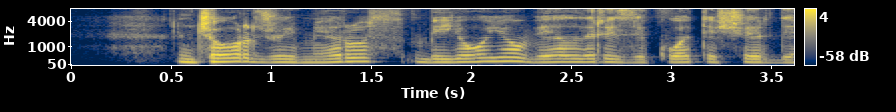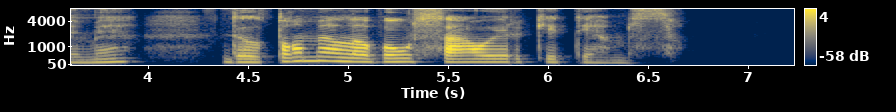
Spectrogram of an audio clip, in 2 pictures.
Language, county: Lithuanian, Telšiai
